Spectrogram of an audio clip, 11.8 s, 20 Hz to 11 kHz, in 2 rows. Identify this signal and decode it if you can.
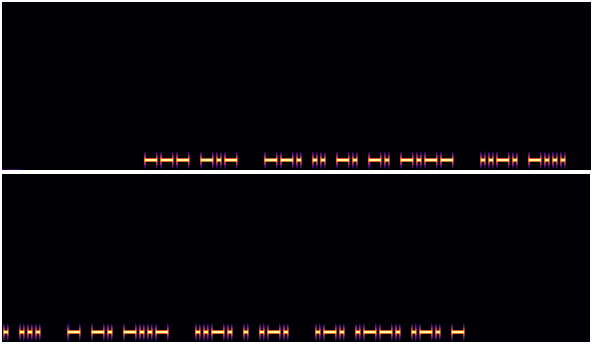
Morse code, heard as a keyed tone, about 30 wpm, 700 Hz. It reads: OK GINNY FB ES TNX FER RPRT
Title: Practice QSO - Exchange 2 - Info - 30wpm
